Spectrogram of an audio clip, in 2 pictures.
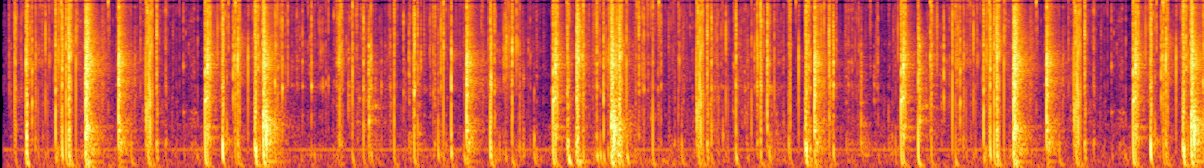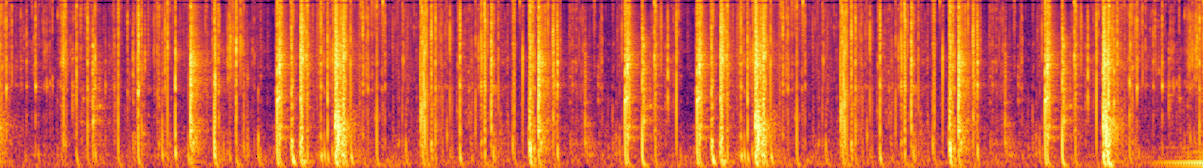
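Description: Dense, irregular crackling and snapping, several sharp cracks a second, with a faint steady low tone underneath for the first half.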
